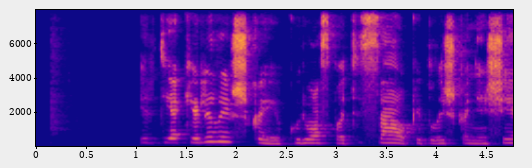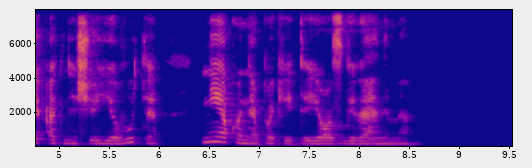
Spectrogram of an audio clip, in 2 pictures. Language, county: Lithuanian, Vilnius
